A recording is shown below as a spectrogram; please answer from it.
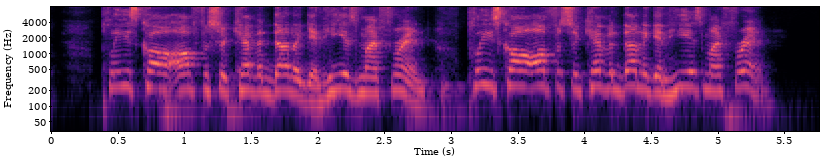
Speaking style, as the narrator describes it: I yelled

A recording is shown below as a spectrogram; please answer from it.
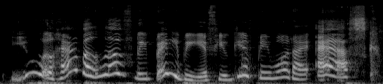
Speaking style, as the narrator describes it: a little squeaking voice near his foot said

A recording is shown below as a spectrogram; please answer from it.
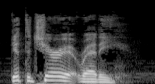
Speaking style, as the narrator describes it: Joram shouted

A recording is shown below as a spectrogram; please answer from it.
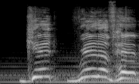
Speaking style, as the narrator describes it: the mass of people yelling

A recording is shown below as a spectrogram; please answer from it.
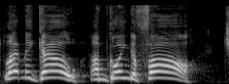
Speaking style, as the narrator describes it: lost his footing and shouted out in alarm

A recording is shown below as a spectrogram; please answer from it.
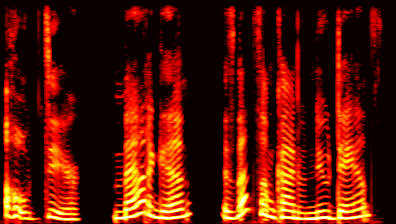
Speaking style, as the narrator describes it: she managed to blurt out between gales of laughter

